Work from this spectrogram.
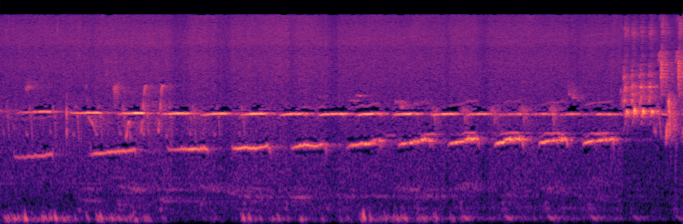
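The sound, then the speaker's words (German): A nightingale sings a rapid run of repeated clear whistled notes at a steady rhythm over a low rumbling background. “Oh, Nachtigall.”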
